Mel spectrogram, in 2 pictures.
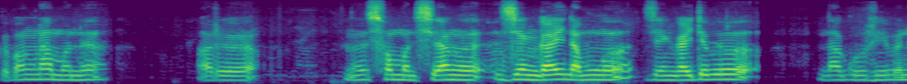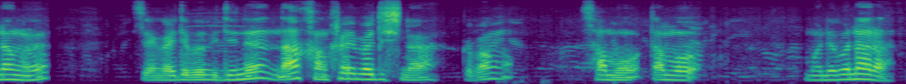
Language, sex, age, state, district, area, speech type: Bodo, male, 60+, Assam, Udalguri, rural, spontaneous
